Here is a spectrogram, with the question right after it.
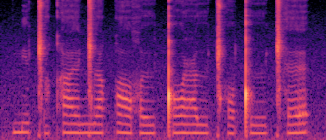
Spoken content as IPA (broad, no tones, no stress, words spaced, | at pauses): mʲɨɡ͡ǁɐqʰɛːŋ͡ǁɘː qɔχɨː ǃɔʕɨːǁʰɔǃɨː ǁʰɛ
